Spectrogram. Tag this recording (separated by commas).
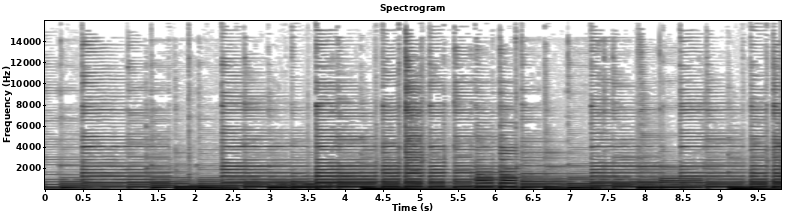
Musical instrument, Music, Guitar, Acoustic guitar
